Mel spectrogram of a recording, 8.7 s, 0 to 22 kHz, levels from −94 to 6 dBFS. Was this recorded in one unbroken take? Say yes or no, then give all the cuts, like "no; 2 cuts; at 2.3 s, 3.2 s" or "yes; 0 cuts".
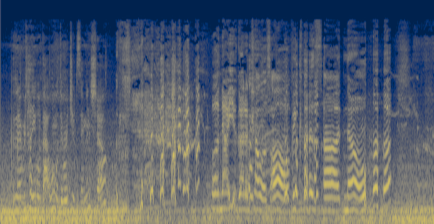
yes; 0 cuts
